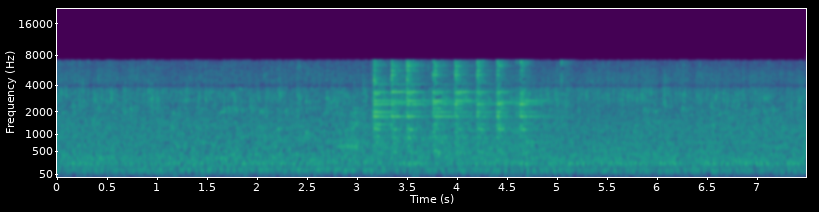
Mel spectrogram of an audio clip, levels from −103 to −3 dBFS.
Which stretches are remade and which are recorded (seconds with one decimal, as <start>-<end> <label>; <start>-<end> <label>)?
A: 0.0-1.1 recorded; 1.1-2.9 remade; 2.9-7.5 recorded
